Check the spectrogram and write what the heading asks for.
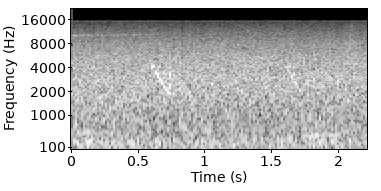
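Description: Steady outdoor city background noise, an even hiss without distinct events, with a faint distant voice near the end.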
